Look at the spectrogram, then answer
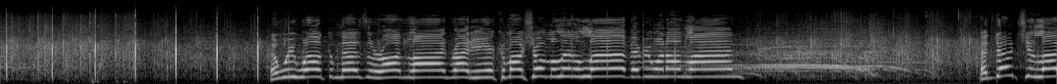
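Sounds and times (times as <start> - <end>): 
audience applause in church: 0.0 - 3.0, 7.2 - 10.5
speech: 2.7 - 7.6, 9.8 - 10.5.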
